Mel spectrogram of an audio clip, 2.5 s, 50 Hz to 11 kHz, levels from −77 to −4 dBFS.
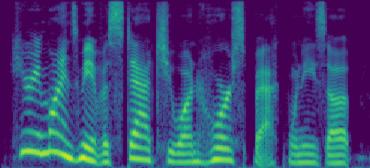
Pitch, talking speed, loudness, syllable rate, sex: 215 Hz, 265 wpm, -17 LUFS, 6.7 syllables/s, female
